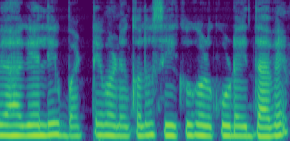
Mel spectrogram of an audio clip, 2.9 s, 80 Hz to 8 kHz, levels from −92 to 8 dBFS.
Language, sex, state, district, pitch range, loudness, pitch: Kannada, female, Karnataka, Bidar, 200-215 Hz, -13 LUFS, 210 Hz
